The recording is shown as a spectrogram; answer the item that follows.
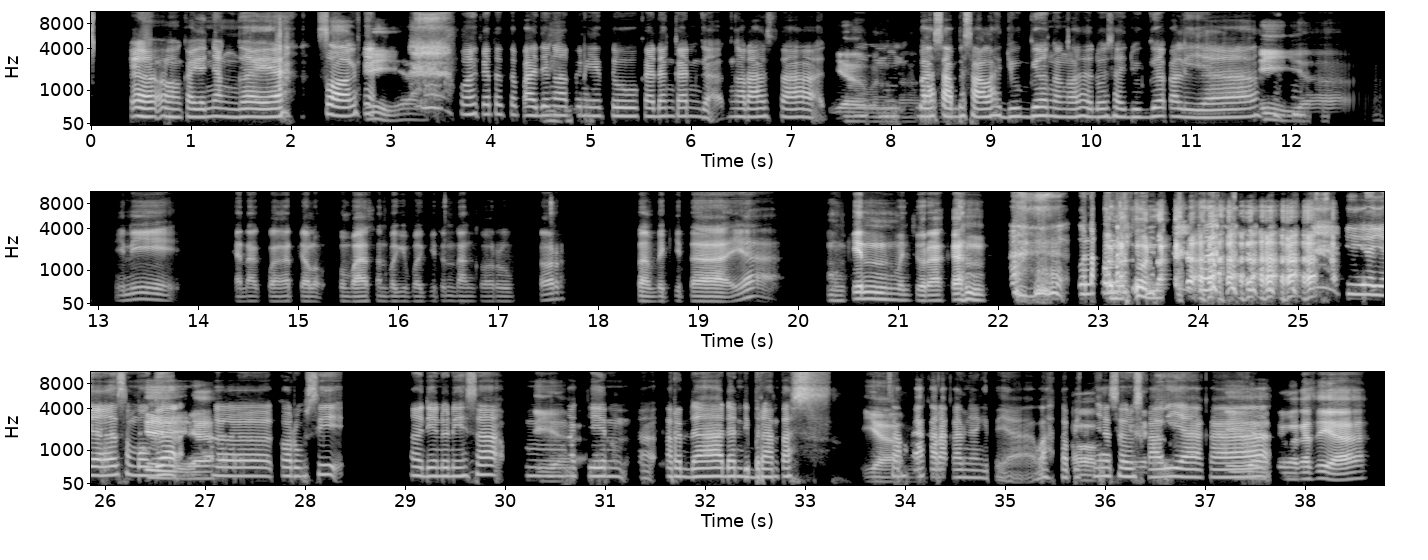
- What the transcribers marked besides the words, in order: tongue click; chuckle; chuckle; tapping; other background noise; laugh; laughing while speaking: "iya"; laugh; laugh; unintelligible speech
- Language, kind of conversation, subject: Indonesian, unstructured, Bagaimana pendapatmu tentang korupsi dalam pemerintahan saat ini?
